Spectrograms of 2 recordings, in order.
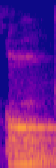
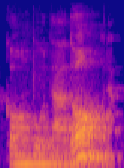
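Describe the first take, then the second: First: "Computadora" in five pieces with long gaps; com... pu... ta... do... ra, dictating "Computadora"; syllable by syllable. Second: "computadora" slowed, DO rising and held; com-pu-ta-DO-ra, "computadora" said to show its accent; stress on DO. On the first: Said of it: "dividir en sílabas". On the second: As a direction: stretch and punch DO in "computadora". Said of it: "El acento está en la sílaba do". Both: Shown as a demonstration.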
